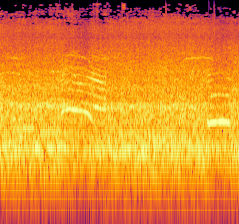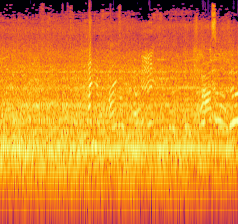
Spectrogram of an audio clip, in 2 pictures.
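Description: A fairground ride whirs and rattles steadily as it spins fast.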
